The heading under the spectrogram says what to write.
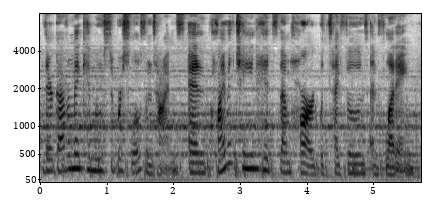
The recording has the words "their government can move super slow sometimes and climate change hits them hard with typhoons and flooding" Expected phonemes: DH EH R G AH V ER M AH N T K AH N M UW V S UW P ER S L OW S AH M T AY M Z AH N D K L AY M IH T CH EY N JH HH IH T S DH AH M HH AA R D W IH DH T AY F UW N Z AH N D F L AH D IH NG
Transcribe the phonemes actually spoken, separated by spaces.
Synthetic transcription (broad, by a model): DH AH R G AH V ER M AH N K AH N M UW V S UW P ER S L OW S AH M T AY M Z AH N K L AY M IH T CH EY N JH HH IH T S DH AH M HH AA R D W IH DH T AY F UW N Z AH N F L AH D IH NG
